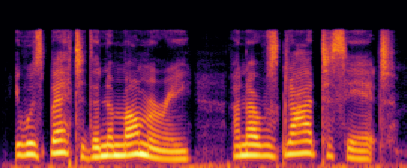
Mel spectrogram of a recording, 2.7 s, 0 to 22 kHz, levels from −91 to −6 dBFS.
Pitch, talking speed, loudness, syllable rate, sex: 205 Hz, 285 wpm, -15 LUFS, 7.2 syllables/s, female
